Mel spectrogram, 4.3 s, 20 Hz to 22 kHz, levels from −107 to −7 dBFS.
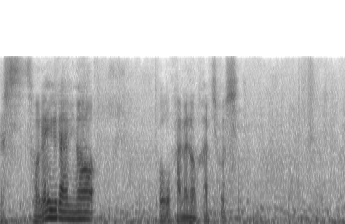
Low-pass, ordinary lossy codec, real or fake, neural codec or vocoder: none; none; fake; codec, 16 kHz, 2 kbps, FreqCodec, smaller model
